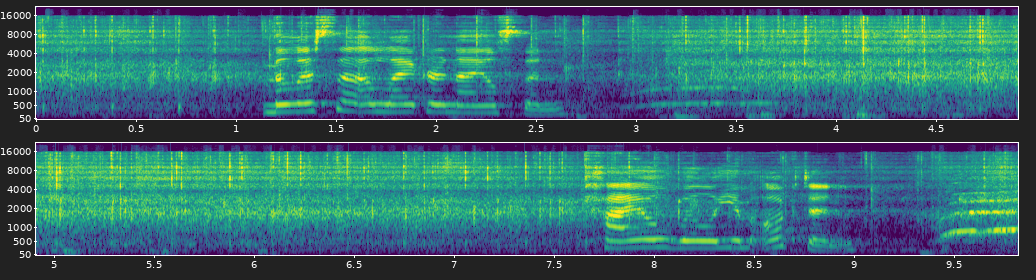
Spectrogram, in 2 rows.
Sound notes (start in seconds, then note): 2.6 audience applauding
